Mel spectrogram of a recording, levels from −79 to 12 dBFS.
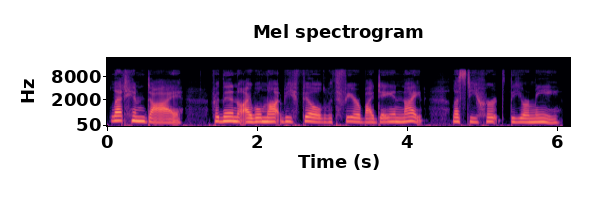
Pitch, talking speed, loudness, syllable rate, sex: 190 Hz, 215 wpm, -19 LUFS, 4.4 syllables/s, female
